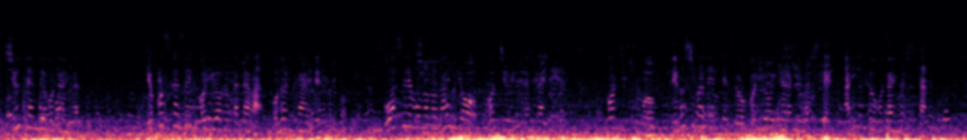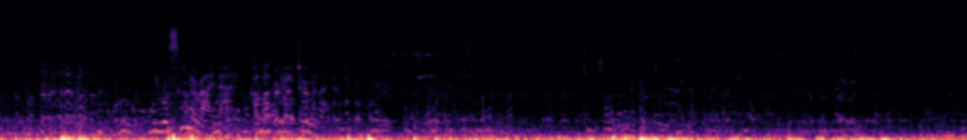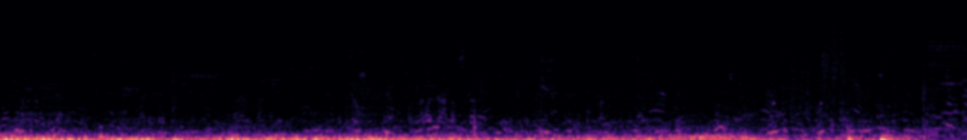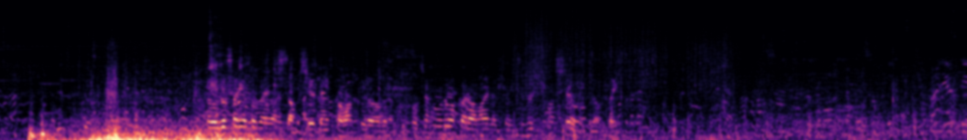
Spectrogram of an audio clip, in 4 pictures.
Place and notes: electric tram, kamakura, japan - ride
